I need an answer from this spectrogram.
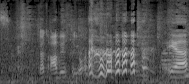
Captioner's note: laughs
